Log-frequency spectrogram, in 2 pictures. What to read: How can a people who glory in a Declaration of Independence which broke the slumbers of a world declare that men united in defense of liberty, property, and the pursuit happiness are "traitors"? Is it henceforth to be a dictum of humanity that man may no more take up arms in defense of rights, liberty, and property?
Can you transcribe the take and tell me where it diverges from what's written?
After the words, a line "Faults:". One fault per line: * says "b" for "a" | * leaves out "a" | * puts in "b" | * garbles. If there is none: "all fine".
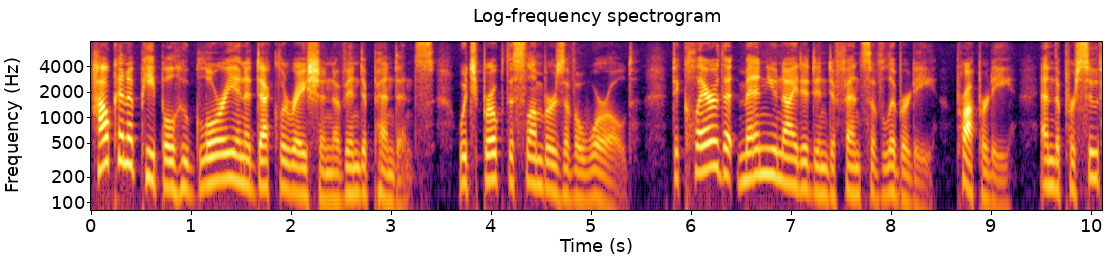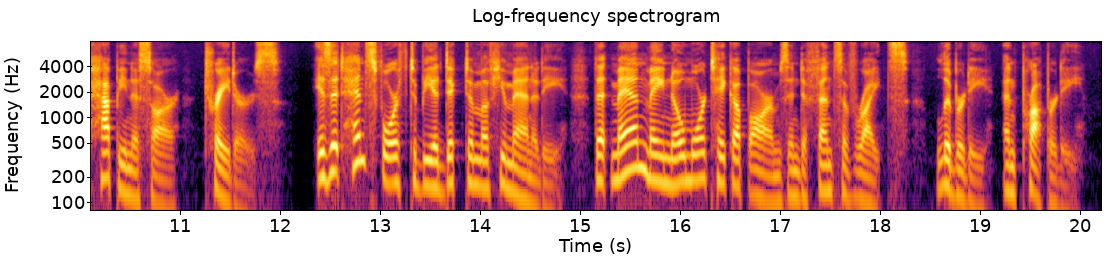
How can a people who glory in a Declaration of Independence which broke the slumbers of a world declare that men united in defense of liberty, property, and the pursuit happiness are "traitors"? Is it henceforth to be a dictum of humanity that man may no more take up arms in defense of rights, liberty, and property?
Faults:
all fine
